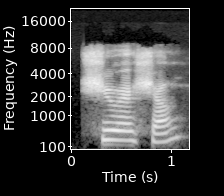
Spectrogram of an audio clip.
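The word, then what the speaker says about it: 学生: Ini U-nya titik dua juga ya. Hmm, U-nya titik Uh, dua juga. uh, Xue Sheng.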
